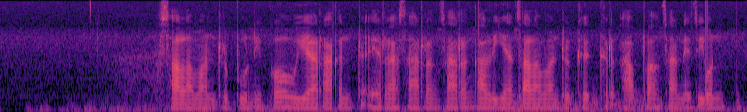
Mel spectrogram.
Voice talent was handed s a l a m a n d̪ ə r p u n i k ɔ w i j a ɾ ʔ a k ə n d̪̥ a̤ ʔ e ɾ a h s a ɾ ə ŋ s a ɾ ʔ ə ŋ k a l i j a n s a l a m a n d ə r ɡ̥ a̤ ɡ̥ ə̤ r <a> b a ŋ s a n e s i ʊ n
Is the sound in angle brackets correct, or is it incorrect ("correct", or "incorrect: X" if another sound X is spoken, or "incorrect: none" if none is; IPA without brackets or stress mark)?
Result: correct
